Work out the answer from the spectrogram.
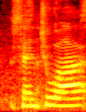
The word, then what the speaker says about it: Centaur: How do you pronounce that? Centaur.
